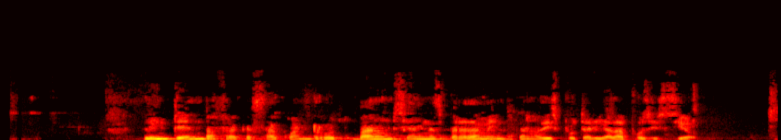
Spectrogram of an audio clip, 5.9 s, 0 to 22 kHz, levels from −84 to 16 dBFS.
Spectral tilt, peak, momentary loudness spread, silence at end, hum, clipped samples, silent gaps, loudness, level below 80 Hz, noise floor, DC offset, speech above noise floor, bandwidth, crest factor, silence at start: -5.5 dB/octave; -4 dBFS; 11 LU; 0 s; none; under 0.1%; none; -25 LUFS; -64 dBFS; -68 dBFS; under 0.1%; 44 dB; 9.6 kHz; 22 dB; 1.1 s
